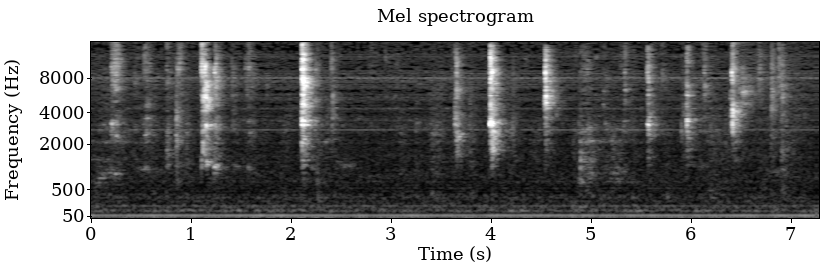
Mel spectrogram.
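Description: Faint, irregular wet clicks of a man chewing raw beef tartare (yukhoe) with pear, about one or two a second, over a steady low hum.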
